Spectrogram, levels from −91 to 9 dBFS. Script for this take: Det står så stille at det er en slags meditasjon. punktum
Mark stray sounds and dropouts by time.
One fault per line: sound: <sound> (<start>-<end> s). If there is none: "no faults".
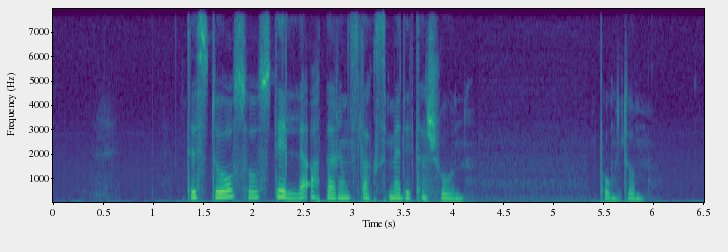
no faults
